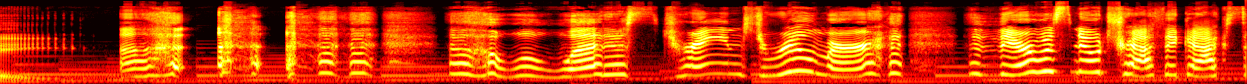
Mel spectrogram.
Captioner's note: cough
